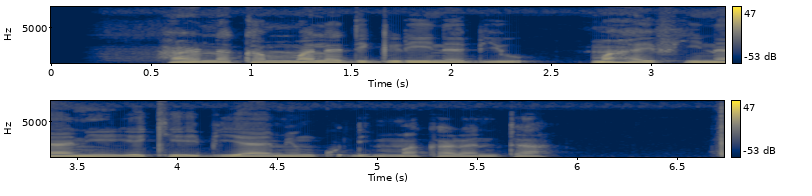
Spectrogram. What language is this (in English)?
Hausa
